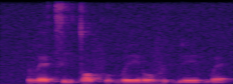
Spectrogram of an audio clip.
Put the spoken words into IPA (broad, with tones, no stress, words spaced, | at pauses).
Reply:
βɛ˦t͡si˦dɔ˦ fʊ˨ɡʷeː˨ɾo˦vɪ˨ ɡ͡beː˨ɡʷɛ˨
